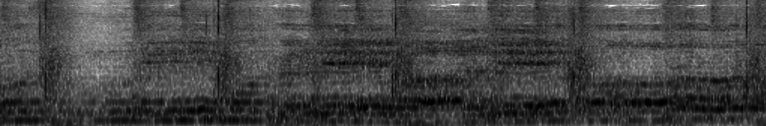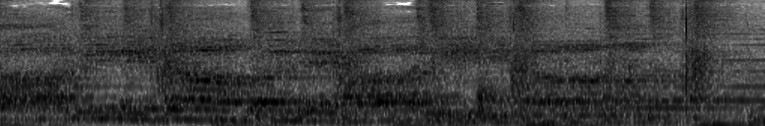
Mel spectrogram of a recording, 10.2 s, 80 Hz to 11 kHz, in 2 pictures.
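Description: Devotional Hindi bhajan: voices singing together over a steady low drum beat, about one beat every 0.8 seconds, with short percussion strikes.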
